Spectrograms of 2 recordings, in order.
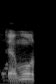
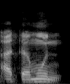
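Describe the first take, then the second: First: The word ends on a plain vowel. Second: The word ends with an added n sound. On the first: The speaker calls it right. "adamu rofa" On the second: The speaker calls it wrong. "jadi tidak dibaca adamun"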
